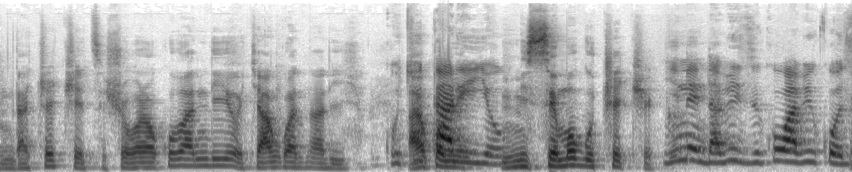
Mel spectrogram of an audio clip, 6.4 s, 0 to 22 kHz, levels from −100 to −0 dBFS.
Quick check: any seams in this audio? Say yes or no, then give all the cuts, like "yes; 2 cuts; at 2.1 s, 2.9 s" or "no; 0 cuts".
no; 0 cuts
